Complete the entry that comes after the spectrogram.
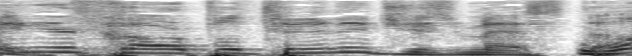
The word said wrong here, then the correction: tunnel: I said it wrong, didn't I? – Yeah, I think you did. A carpal tunnel. – Tunnel. That's it. Not tunage.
